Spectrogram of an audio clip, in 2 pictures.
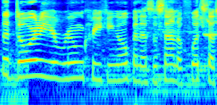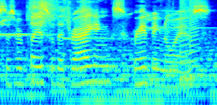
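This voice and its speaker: A woman's voice: fairly high pitch, steady tone, normal speed. A woman streamer reading a story aloud in narration, with casual asides. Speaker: streamer host. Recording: prominent music under the voice. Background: music.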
